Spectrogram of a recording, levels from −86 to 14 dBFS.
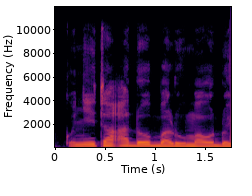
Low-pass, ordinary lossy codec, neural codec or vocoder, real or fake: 10.8 kHz; none; vocoder, 44.1 kHz, 128 mel bands, Pupu-Vocoder; fake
